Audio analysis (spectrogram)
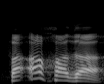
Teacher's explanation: فأخذہم، پھر وہی فا کی ادائیگی، فا اوپر والے دانت کنارے، نیچے والے ہونٹ کے تر حصے سے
